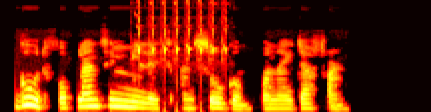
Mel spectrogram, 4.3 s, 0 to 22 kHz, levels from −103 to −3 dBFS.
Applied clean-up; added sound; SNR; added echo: classical method spectral subtraction.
